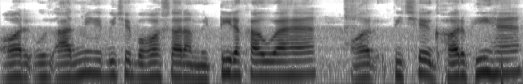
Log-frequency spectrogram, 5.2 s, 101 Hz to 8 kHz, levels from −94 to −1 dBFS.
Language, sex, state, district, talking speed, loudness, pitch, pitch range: Hindi, male, Bihar, West Champaran, 170 wpm, -18 LUFS, 165 Hz, 150-175 Hz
